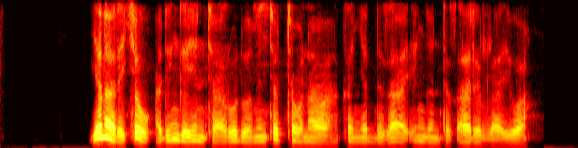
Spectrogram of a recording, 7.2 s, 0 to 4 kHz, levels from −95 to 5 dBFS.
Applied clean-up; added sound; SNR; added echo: none; none; none; none.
